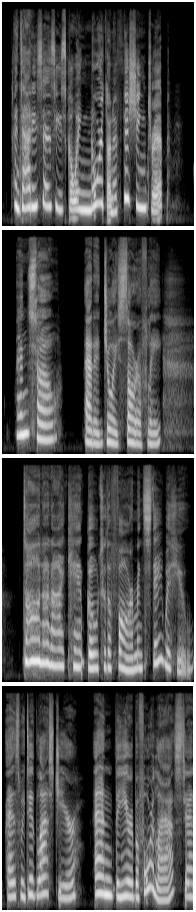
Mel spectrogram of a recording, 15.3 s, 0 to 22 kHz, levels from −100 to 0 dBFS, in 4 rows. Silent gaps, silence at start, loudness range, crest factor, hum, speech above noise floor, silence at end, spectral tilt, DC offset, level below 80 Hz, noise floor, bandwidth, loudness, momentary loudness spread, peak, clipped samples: none; 0.25 s; 4 LU; 16 dB; none; 60 dB; 0 s; -4 dB/octave; under 0.1%; -86 dBFS; -78 dBFS; 19 kHz; -19 LUFS; 11 LU; -4 dBFS; under 0.1%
